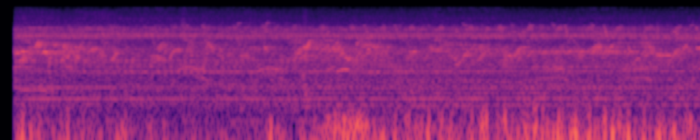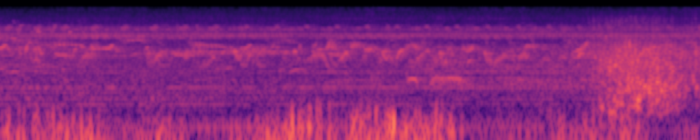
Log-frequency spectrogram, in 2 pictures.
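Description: A flock of birds chirps and calls.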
